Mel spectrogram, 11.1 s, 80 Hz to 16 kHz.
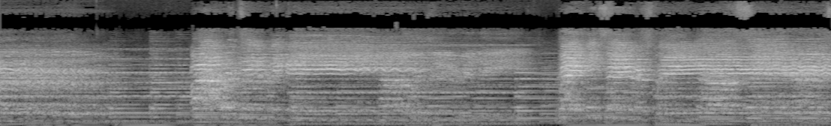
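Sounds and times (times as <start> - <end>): mixed choir singing in harmony: 0.0 - 11.0.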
